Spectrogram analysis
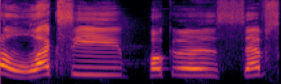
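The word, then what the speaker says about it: Aleksej Pokuševski: evan harris ambassador devin i'm gonna try to pronounce this yes let's hear it i know you've been practicing how about a lexi pocazefest okay that was pretty darn good now they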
